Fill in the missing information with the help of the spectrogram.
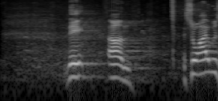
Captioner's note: laughter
